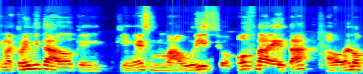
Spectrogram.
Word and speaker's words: Ozaeta: Y creo que nuestro invitado, quien es Mauricio Ozaeta, ahora lo pronuncio como los españoles, pues el Señor le ha dado este don.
